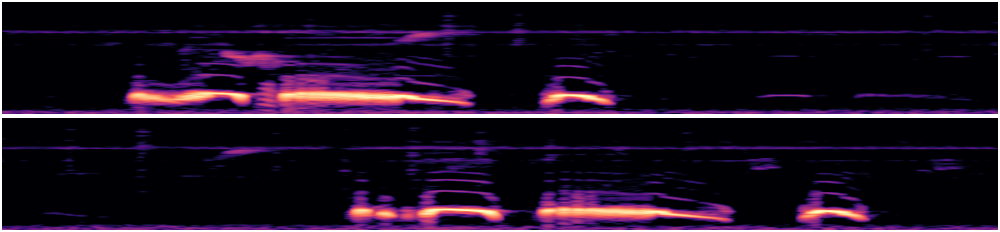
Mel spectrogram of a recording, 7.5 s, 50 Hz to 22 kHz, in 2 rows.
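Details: Male spotted dove, a persistent caller of the 'kuk 1' type used as a lure for trapping birds, gives two full cooing phrases: a few short clipped notes, a long rolling descending coo, then a short arched coo, with a pause between.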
